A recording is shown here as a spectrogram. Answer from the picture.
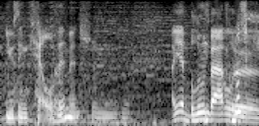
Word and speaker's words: Kelvin: No, it's spelled with a K. It's spelled Kelvin. Oh. Yeah, it's not just a guy called Calvin. It's Kelvin. Right, wait, we gotta join round one.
